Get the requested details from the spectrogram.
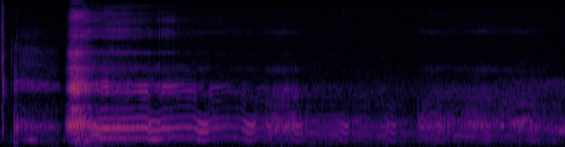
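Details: Single sharp cough followed by a long, musical, wavering wheeze lasting several seconds as air is pushed out; cough with wheezing.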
